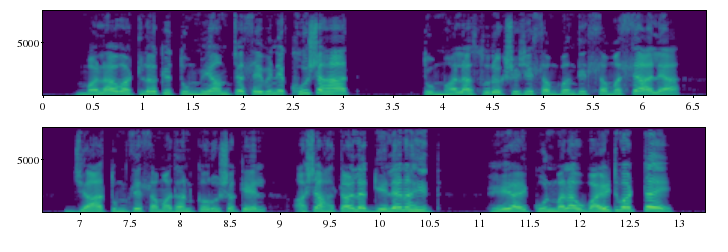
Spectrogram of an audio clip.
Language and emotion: Marathi, surprised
